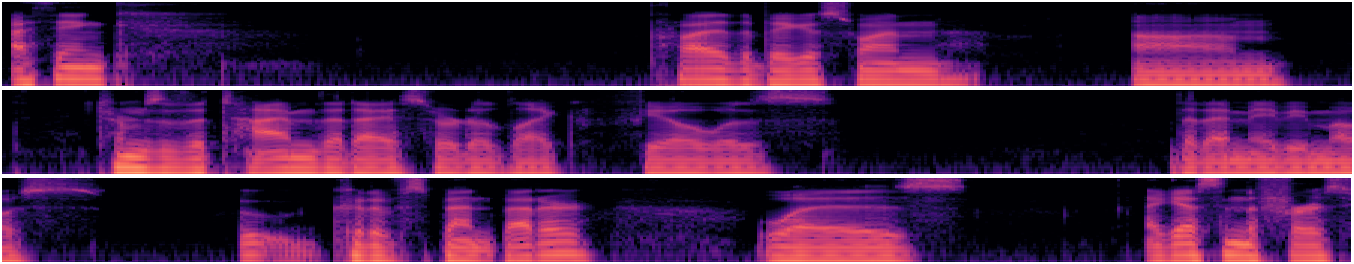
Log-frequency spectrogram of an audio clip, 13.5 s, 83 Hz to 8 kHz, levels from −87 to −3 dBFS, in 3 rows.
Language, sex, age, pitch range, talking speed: English, male, 20-39, 80-100 Hz, 145 wpm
